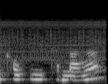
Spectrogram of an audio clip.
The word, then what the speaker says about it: Kopi Kenangan: briefly introduce this company copi kigan um to our listeners so in Indonesia we say cop kangan where kangan means something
